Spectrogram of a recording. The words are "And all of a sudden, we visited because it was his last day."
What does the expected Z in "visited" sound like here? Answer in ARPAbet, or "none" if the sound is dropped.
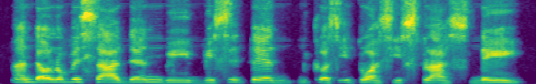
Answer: S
